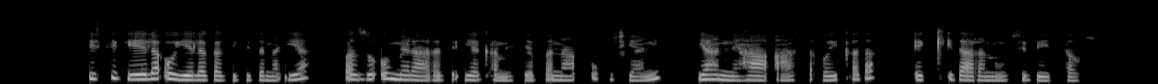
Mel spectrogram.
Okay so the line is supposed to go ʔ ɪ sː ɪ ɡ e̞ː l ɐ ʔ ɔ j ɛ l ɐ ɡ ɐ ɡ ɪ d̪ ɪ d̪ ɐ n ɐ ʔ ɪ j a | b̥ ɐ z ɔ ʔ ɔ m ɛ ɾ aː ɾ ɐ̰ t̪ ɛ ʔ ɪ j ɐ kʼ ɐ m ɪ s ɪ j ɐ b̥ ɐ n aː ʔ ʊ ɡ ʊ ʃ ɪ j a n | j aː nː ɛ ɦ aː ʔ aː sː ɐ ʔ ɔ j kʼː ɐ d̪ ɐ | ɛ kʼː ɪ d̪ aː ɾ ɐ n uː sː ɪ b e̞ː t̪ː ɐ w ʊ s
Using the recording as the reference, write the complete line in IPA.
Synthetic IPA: ʔ ɪ sː ɪ ɡ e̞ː l ɐ ʔ ɔ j ɛ l ɐ ɡ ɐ ɡ ɪ d̪ ɪ d̪ ɐ n ɐ ʔ ɪ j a | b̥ ɐ z ɔ ʔ ɔ m ɛ ɾ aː ɾ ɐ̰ d̪ ɛ ʔ ɪ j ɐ kʼ ɐ m ɪ s ɪ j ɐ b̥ ɐ n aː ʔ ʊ k ʊ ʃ ɪ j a n | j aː nː ɛ ɦ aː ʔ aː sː ɐ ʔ ɔ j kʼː ɐ d̪ ɐ | ɛ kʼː ɪ d̪ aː ɾ ɐ n uː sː ɪ b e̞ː t̪ː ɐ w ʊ s

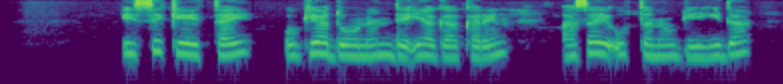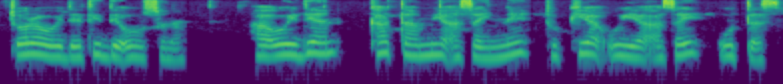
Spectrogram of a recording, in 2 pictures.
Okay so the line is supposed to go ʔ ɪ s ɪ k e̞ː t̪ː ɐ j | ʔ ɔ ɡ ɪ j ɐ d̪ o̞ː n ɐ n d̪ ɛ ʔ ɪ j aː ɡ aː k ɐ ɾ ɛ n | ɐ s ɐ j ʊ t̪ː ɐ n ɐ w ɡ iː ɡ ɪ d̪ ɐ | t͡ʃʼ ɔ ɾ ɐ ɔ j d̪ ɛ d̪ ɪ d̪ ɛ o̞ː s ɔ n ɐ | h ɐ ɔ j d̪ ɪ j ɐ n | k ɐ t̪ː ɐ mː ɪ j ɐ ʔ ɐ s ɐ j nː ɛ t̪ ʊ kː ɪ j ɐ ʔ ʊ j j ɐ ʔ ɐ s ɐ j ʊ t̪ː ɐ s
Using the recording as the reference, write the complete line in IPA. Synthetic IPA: ʔ ɪ sː ɪ k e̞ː t̪ː ɐ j | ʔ ɔ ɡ ɪ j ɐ d̪ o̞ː n ɐ n d̪ ɛ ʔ ɪ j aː ɡ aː k ɐ ɾ ɛ n | ɐ s ɐ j ʊ t̪ː ɐ n ɐ w ɡ iː ɡ ɪ d̪ ɐ | t͡ʃʼ ɔ ɾ ɐ ɔ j d̪ ɛ t̪ ɪ d̪ ɛ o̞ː s ɔ n ɐ | h ɐ ɔ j d̪ ɪ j ɐ n | k ɐ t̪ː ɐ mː ɪ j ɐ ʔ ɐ s ɐ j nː ɛ t̪ ʊ kː ɪ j ɐ ʔ ʊ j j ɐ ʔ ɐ s ɐ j ʊ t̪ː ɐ s

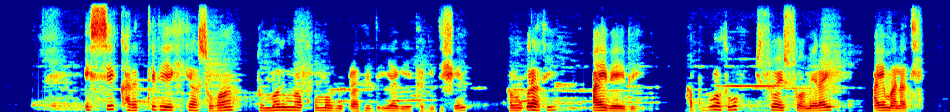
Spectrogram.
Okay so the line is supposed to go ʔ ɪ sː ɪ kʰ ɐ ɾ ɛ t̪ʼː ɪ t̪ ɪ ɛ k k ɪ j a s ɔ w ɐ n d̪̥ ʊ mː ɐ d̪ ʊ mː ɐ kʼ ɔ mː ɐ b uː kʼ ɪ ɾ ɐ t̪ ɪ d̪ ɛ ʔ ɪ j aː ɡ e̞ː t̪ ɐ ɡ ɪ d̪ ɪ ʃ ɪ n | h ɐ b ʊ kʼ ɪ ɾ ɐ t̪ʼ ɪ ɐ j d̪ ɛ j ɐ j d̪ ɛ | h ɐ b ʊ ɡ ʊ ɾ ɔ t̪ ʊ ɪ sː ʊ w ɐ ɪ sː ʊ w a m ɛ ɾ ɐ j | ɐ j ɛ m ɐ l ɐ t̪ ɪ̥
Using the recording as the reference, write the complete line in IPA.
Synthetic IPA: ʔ ɪ sː ɪ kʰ ɐ ɾ ɛ t̪ʼː ɪ d̪ ɪ ɛ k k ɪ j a s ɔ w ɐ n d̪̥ ʊ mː ɐ d̪ ʊ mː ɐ kʼ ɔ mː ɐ b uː kʼ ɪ ɾ ɐ t̪ ɪ d̪ ɛ ʔ ɪ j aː ɡ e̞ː t̪ ɐ ɡ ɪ d̪ ɪ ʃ ɪ n | h ɐ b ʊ kʼ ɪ ɾ ɐ t̪ ɪ ɐ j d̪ ɛ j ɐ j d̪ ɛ | h ɐ b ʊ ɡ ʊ ɾ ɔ t̪ ʊ ɪ sː ʊ w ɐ ɪ sː ʊ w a m ɛ ɾ ɐ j | ɐ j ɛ m ɐ l ɐ t̪ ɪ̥

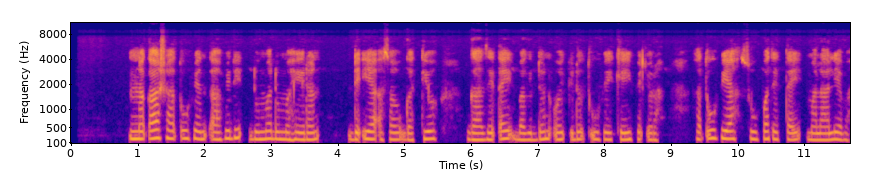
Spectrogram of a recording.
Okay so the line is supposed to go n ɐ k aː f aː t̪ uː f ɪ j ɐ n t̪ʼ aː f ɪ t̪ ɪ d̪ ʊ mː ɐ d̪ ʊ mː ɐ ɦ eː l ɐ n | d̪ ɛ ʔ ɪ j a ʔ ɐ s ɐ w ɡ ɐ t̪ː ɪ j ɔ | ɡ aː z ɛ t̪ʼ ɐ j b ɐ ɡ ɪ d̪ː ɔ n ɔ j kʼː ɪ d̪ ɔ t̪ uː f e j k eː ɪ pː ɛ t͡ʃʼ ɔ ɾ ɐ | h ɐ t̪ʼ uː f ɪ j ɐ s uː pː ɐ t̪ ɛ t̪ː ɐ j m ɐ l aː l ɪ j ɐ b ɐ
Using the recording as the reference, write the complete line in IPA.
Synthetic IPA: n ɐ kʼ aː ʃ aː t̪ʼ uː f ɪ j ɐ n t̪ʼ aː f ɪ d̪ ɪ d̪ ʊ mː ɐ d̪ ʊ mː ɐ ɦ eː ɾ ɐ n | d̪ ɛ ʔ ɪ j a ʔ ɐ s ɐ w ɡ ɐ t̪ː ɪ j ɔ | ɡ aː z ɛ t̪ʼ ɐ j b ɐ ɡ ɪ d̪ː ɔ n ɔ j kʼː ɪ d̪ ɔ t̪ʼ uː f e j k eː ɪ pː ɛ t͡ʃʼ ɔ ɾ ɐ | h ɐ t̪ʼ uː f ɪ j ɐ s uː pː ɐ t̪ ɛ t̪ː ɐ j m ɐ l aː l ɪ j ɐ b ɐ

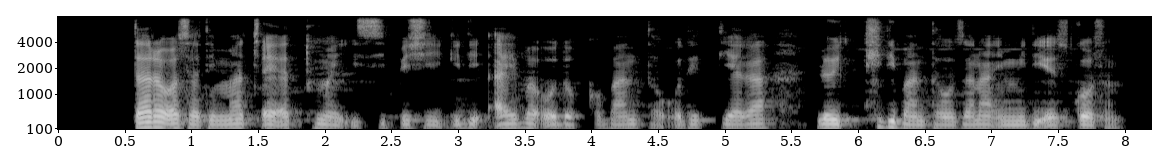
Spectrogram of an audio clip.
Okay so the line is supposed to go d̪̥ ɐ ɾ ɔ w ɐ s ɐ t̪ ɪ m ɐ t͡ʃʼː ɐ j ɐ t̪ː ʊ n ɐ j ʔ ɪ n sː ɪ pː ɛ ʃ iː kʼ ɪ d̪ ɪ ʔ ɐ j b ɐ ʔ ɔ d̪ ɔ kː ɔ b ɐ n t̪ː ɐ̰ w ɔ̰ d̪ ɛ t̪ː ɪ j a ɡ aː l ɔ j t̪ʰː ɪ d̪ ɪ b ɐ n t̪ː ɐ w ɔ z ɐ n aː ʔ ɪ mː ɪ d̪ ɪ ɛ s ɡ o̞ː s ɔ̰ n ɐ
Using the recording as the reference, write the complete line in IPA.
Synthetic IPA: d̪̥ ɐ ɾ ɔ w ɐ s ɐ t̪ ɪ m ɐ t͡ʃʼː ɐ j ɐ t̪ː ʊ m ɐ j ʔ ɪ sː ɪ pː ɛ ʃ iː kʼ ɪ d̪ ɪ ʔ ɐ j b ɐ ʔ ɔ d̪ ɔ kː ɔ b ɐ n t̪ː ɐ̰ w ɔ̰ d̪ ɛ t̪ː ɪ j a ɡ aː l ɔ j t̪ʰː ɪ d̪ ɪ b ɐ n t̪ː ɐ w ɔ z ɐ n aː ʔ ɪ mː ɪ d̪ ɪ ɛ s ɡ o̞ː s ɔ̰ n ɐ

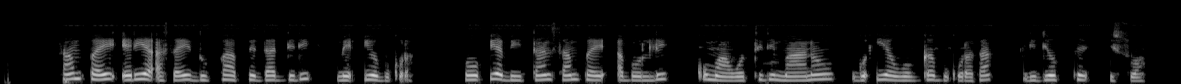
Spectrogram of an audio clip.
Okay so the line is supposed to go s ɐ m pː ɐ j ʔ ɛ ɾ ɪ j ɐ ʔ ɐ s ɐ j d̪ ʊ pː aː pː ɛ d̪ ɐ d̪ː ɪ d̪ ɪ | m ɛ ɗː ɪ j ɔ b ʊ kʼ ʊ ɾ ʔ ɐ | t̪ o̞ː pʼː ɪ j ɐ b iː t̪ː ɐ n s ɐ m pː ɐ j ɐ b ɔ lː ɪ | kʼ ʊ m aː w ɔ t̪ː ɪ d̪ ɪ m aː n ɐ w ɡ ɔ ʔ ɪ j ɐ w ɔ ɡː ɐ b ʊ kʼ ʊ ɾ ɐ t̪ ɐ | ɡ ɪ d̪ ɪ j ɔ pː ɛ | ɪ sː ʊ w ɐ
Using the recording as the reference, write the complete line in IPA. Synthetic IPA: s ɐ m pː ɐ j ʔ ɛ ɾ ɪ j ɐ ʔ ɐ s ɐ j d̪ ʊ pː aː pː ɛ d̪ ɐ d̪ː ɪ d̪ ɪ | m ɛ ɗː ɪ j ɔ b ʊ kʼ ʊ ɾ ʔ ɐ | t̪ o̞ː pʼː ɪ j ɐ b iː t̪ː ɐ n s ɐ m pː ɐ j ɐ b ɔ lː ɪ | kʼ ʊ m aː w ɔ t̪ː ɪ d̪ ɪ m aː n ɐ w ɡ ɔ ʔ ɪ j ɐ w ɔ ɡː ɐ b ʊ kʼ ʊ ɾ ɐ t̪ ɐ | ɡ ɪ d̪ ɪ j ɔ pː ɛ | ɪ sː ʊ w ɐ

